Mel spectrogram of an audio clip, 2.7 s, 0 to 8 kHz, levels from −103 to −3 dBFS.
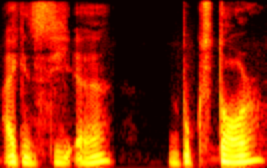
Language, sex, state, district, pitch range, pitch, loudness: English, male, Arunachal Pradesh, Lower Dibang Valley, 100-120 Hz, 110 Hz, -23 LUFS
